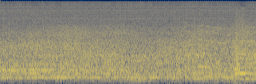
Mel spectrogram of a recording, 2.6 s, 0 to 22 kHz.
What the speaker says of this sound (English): So, Chaz Farrer, 67, beginning to pull clear down the far side in this strange-looking car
